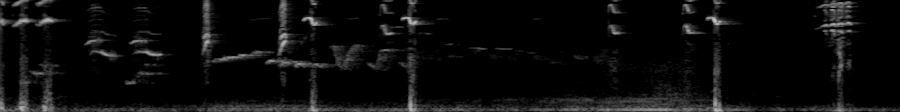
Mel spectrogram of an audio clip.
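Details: Sparse white-browed shortwing song played to attract other birds: scattered high whistled notes and short slurs broken by sharp clicks and pauses, over faint low background noise.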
